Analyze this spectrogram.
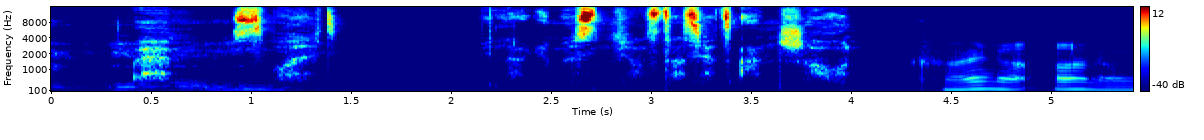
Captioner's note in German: flüsternd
